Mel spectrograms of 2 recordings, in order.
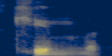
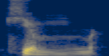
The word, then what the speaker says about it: Kiem: Donc, c'est ça, c'est que ça s'écrit Kiem, mais ça se prononce Kim. Donc, Kim.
